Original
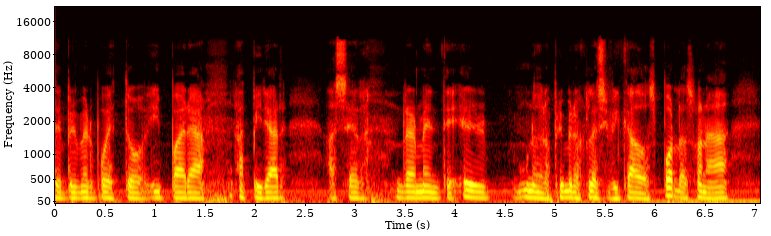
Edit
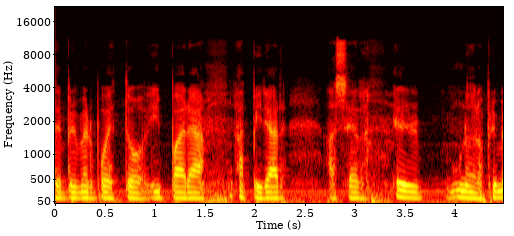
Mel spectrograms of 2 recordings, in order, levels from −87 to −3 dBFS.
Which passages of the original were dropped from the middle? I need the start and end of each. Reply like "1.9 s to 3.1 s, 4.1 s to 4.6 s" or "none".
3.4 s to 4.0 s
